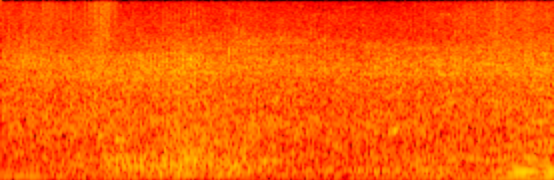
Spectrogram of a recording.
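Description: Street traffic: vehicle engines running with a steady low hum, swelling about two seconds in and again near the end.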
